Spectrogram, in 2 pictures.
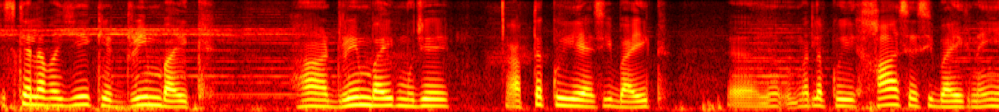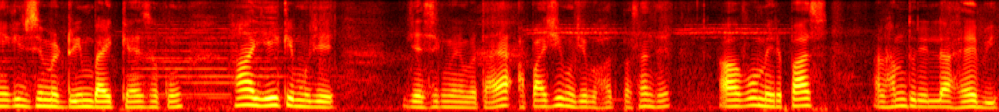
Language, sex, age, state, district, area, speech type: Urdu, male, 30-45, Uttar Pradesh, Aligarh, rural, spontaneous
